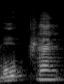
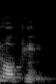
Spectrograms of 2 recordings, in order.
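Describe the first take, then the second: First: The name ends in a nasal 'paeng' sound. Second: The name ends in a clear 'pin' sound. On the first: This is the French-style pronunciation. "프랑스어로 표현하는 데는 모팽" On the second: This is the English-style pronunciation. "영문으로 된 데는 모핀"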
